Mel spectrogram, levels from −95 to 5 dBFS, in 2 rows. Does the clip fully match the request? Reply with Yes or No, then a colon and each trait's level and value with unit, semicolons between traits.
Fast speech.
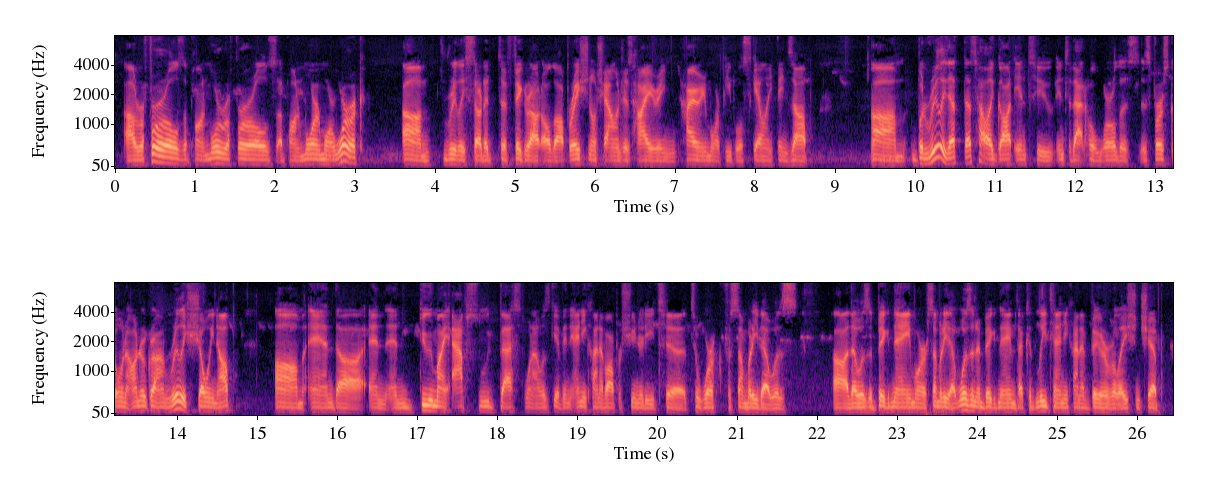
Yes: fast, 215 wpm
